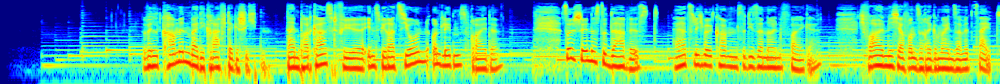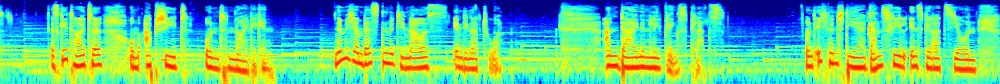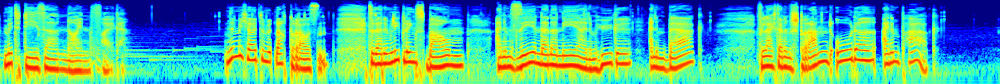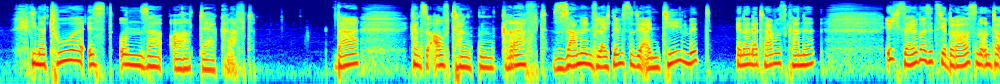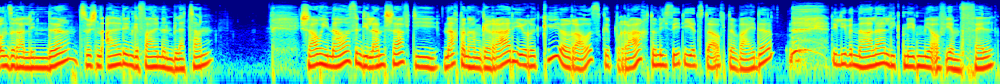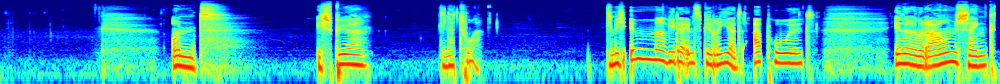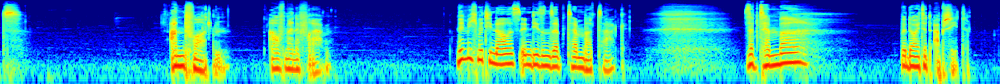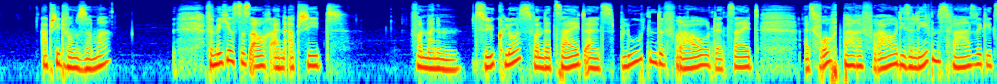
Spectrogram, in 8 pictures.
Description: Da dachte ich mir, ich geh nach draußen in den Herbst und mach einen Podcast für Dich.
Ich hab eine Meditation für Dich aufgenommen.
